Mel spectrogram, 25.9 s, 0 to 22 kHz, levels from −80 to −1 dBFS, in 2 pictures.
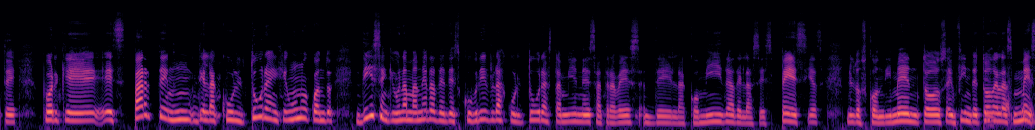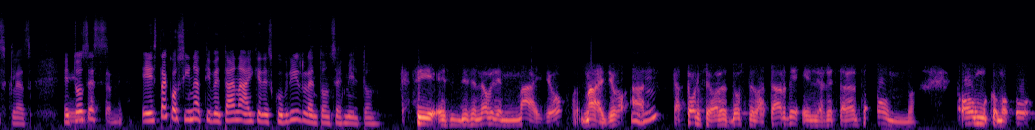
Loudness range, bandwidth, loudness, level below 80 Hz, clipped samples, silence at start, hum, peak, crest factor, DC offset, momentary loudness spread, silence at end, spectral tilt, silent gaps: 4 LU; 14.5 kHz; -32 LUFS; -70 dBFS; under 0.1%; 0.05 s; none; -12 dBFS; 20 dB; under 0.1%; 10 LU; 0.05 s; -6.5 dB/octave; none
